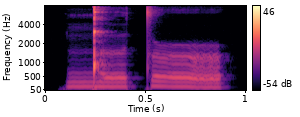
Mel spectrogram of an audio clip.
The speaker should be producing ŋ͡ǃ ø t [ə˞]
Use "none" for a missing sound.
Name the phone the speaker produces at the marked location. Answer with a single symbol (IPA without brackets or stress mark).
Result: ə˞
